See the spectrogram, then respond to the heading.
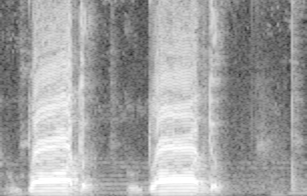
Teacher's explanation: दद जबान की करवट और ऊपर के दाढ़ की जड़ से यानी मोलर की जड़ से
